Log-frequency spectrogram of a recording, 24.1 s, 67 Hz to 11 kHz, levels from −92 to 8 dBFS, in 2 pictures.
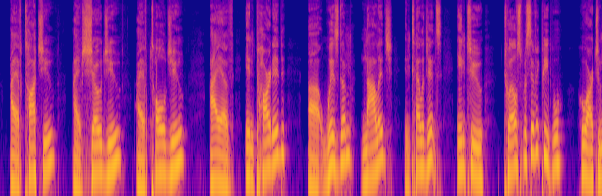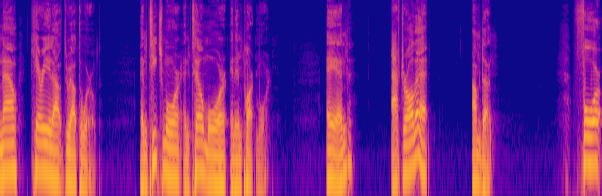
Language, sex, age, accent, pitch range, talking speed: English, male, 40-59, American, 100-145 Hz, 120 wpm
